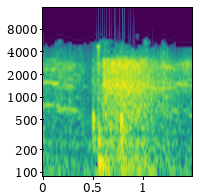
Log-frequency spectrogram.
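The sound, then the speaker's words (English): Soldiers' gunfire in a mountain pass: two dull, muffled shots about a quarter second apart over a steady hiss. “Soldiers in the rear guard see them. They open fire.”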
